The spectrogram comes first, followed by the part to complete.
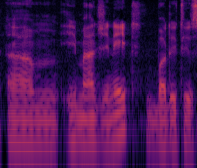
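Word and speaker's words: IMAGIN8: She has a gift business in um Lagos and it's called um Imaginate, but it is spelled uh I M A G I N and then the number eight. So imaginate.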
